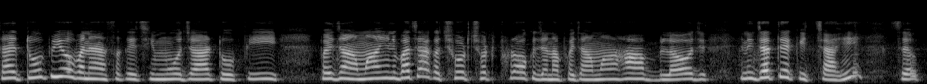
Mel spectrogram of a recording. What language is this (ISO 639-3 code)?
mai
